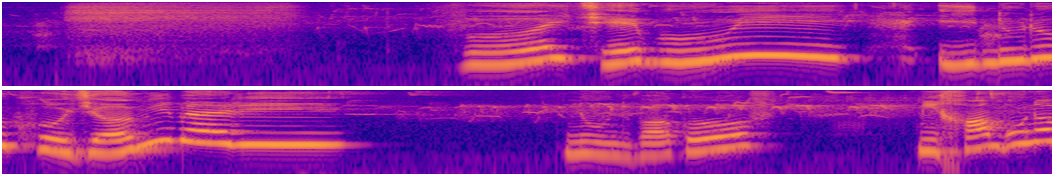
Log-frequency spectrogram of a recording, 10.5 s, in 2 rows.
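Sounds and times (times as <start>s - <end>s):
voice imitating an otter taking a deep sniff in a children's story: 0.3s - 1.6s
speech: 2.3s - 7.0s, 8.0s - 9.2s, 9.8s - 10.5s.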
